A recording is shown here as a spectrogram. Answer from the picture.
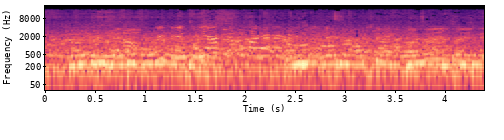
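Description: Several children's voices chattering and calling out over one another, with no one voice clearly in front.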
